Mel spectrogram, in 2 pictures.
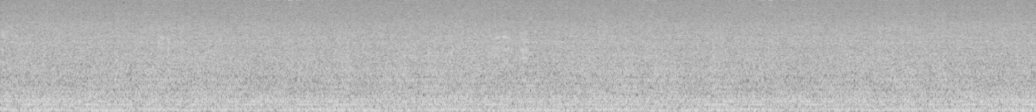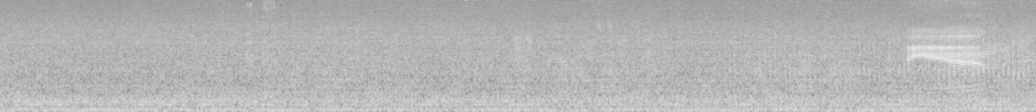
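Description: A helicopter's engine and rotor drone loudly and steadily from inside the cabin.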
